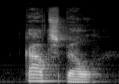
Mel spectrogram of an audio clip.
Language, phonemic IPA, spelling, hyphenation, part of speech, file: Dutch, /ˈkaːt(s).spɛl/, kaatsspel, kaats‧spel, noun, Nl-kaatsspel.ogg
- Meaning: Used for several ball games.: 1. pelote 2. Frisian handball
